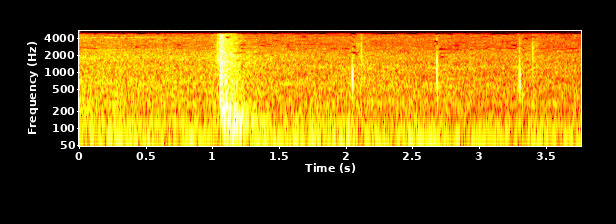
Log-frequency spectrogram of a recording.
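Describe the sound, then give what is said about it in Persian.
A car door lock engages with a dull mechanical thunk, followed by three small, evenly spaced clicks against a quiet background hum. No one speaks. “در ماشین رو قفل کن”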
